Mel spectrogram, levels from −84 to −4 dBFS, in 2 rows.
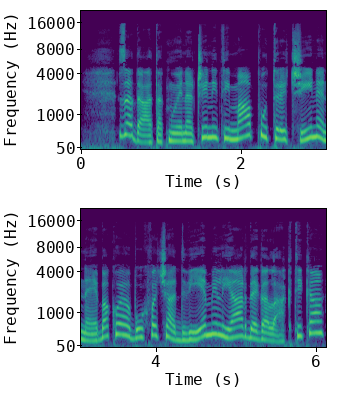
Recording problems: squashed, flat; somewhat

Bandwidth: 15.5 kHz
